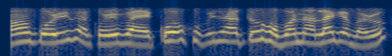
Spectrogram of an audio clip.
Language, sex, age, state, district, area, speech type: Assamese, female, 18-30, Assam, Biswanath, rural, conversation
